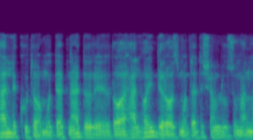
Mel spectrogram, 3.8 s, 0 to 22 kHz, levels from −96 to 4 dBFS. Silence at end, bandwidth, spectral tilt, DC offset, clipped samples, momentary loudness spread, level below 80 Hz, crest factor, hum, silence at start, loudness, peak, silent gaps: 0 s; 8.4 kHz; -6.5 dB/octave; under 0.1%; under 0.1%; 5 LU; -44 dBFS; 16 dB; none; 0 s; -24 LUFS; -8 dBFS; none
